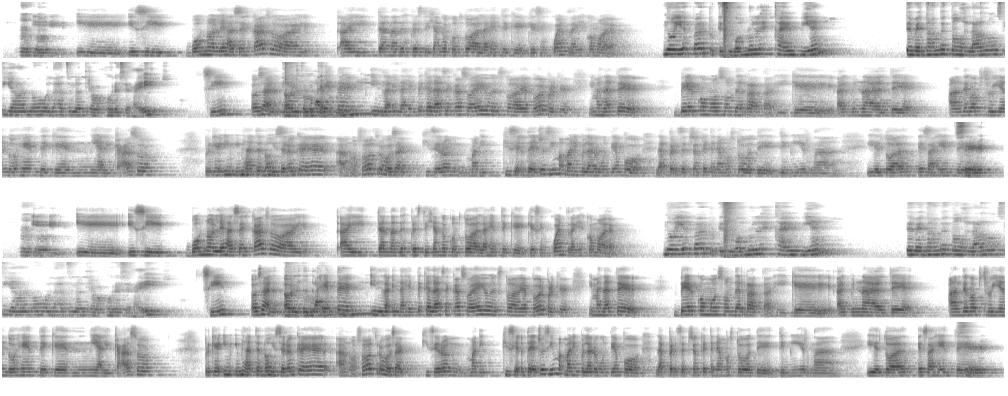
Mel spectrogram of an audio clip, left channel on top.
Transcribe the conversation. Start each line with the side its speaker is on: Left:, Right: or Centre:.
Left: ujú.
Right: y, y, y si vos no les haces caso, ahí, ahí te andan desprestigiando con toda la gente que, que se encuentran y es como de,
Left: No, y es peor porque si vos no les caes bien, te vetan de todos lados y ya no vuelvas a tener trabajo gracias a ellos.
Right: Sí, o sea, l-
Left: Y
Right: o l-
Left: es como
Right: la
Left: que,
Right: gente
Left: mm,
Right: y la, y la gente que le hace caso a ellos es todavía peor, porque imagínate ver cómo son de ratas y que al final te anden obstruyendo gente que ni al caso, porque im- imagínate, nos hicieron creer a nosotros, o sea, quisieron mani- quisie- de hecho sí ma- manipularon un tiempo la percepción que teníamos todos de, de Mirna y de toda esa gente
Left: sí,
